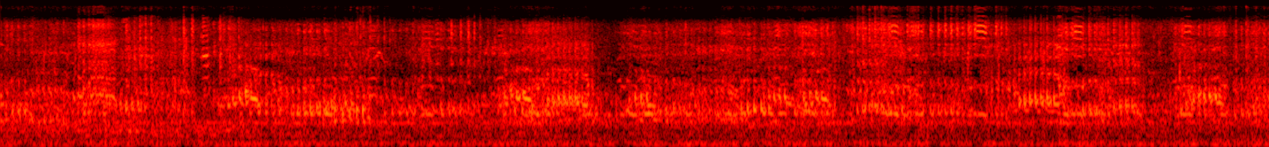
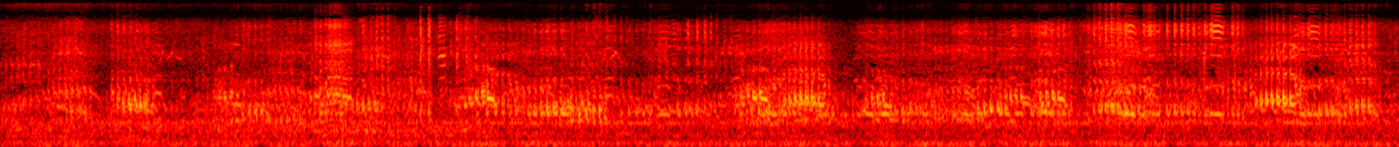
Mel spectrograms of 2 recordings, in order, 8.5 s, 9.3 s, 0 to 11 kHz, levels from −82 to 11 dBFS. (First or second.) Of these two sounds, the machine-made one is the first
